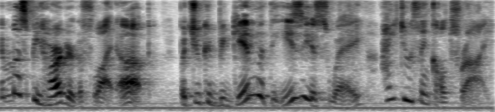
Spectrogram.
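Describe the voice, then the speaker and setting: A woman's voice: a little high, wildly swooping pitch, normal speed, a little mellow, a little hiss or hum, pitched above the performer's own voice. A woman voicing a bold, carefree, mischievous young storybook girl with a breezy, matter-of-fact, exclaiming manner. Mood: dreamy, daring. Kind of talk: storybook character voice.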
